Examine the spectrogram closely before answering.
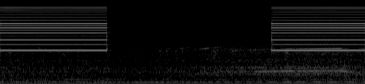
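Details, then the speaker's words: Inverter powered by a D-cell Maxwell Boostcap supercapacitor pack discharging at about 0.1 A, voltage dropping toward 10 V: long shrill beeps about 1.5 s apart, the low input voltage warning before shutdown. "this point one amp you should hear the inverter beeping due to the low voltage and I'm gonna keep it going until it shuts up there you go that's the warning"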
